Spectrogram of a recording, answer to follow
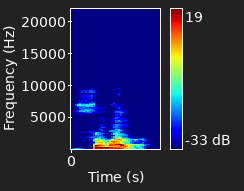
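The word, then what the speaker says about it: זמר: el podar en hebreo el podar en hebreo se pronuncia samar que es la raíz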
